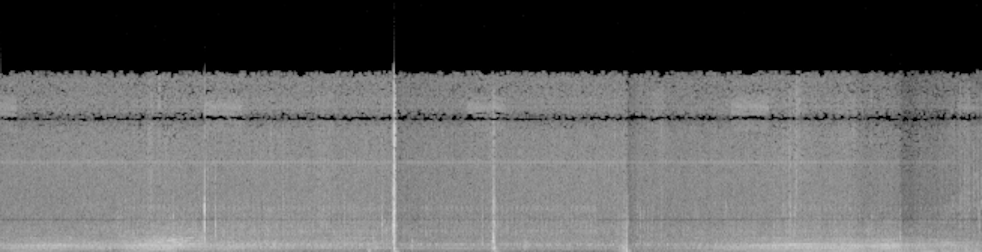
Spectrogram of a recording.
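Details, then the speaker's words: Rattling, crunching sound on initial throttle input over a low drone with isolated clunks; transmission also has a constant whine through all gears, including reverse. Cause undetermined. "uh again there's like this rattling crunching sound uh as soon as you step on the"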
